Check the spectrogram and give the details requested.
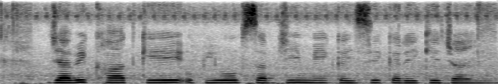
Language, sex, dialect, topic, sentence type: Bhojpuri, female, Western, agriculture, question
